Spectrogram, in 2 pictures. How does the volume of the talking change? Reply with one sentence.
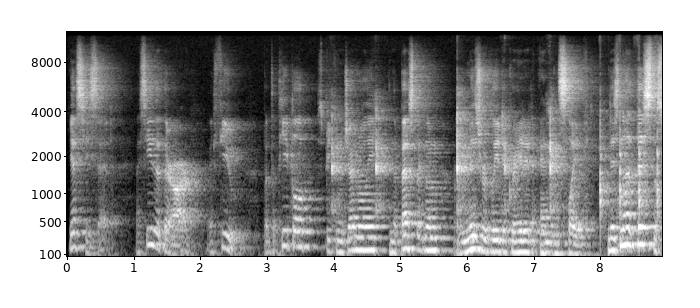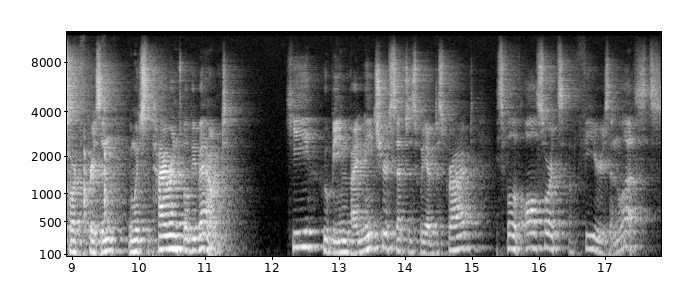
The loudness of the talking goes up, then down.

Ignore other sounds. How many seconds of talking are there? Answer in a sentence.
You can hear the talking for 18 seconds altogether.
